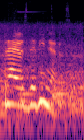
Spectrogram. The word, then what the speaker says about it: Trejos devynerios: Trejos devynerios. Trejos devynerios. Trejos devynerios. Super. Thank you. Trejos devynerios.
